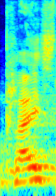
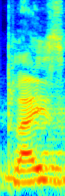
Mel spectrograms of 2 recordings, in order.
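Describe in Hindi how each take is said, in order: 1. शब्द s की ध्वनि से खत्म होता है। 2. शब्द z की ध्वनि से खत्म होता है। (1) "आप फ्लाइज नहीं कहते हैं" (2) "फ्लाइज कहते हैं"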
